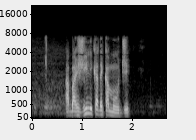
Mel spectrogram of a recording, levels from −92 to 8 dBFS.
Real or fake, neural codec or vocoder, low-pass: real; none; 7.2 kHz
